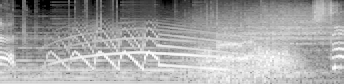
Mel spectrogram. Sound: sirens blaring

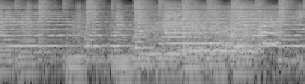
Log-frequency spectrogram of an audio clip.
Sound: tires screech

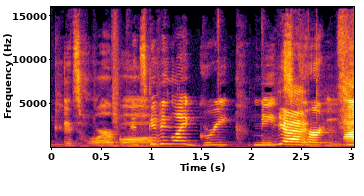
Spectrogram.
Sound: none

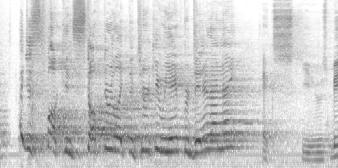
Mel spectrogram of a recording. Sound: none

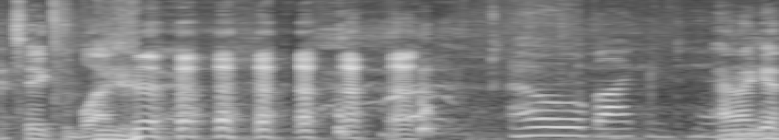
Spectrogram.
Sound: laughs

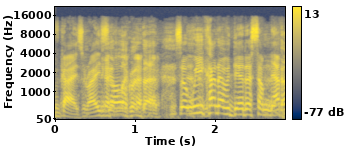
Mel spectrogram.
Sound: laughs

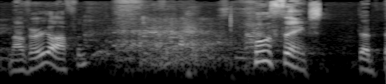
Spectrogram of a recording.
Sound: audience laughs

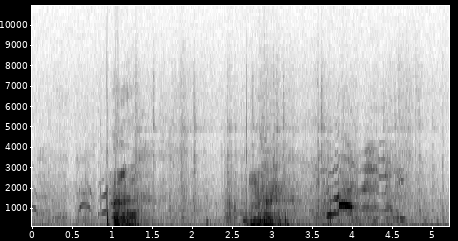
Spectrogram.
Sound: Alexie shrieks; the Man grunts

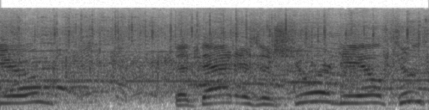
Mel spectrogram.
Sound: audience applauding

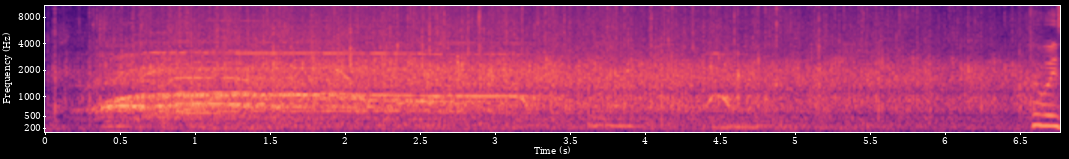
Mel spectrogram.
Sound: audience applauding; audience cheering

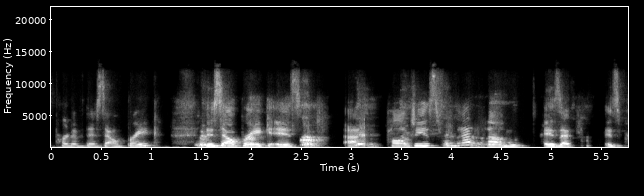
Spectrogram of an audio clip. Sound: dog barking

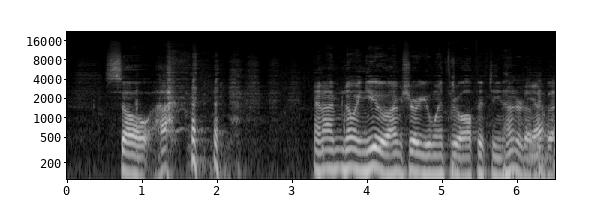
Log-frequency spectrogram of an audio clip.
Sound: laughs

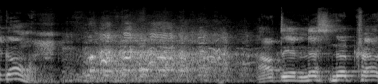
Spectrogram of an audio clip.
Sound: audience laughing

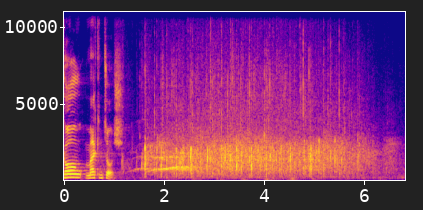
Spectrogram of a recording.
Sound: applause

